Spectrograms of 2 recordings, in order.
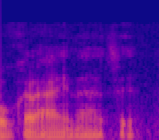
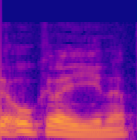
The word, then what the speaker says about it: Ucraina: Allora sono andato a Gluglu, dove dice traduzioni, c'è anche l'audio, e dice Ucraina. Quindi adesso devo cambiare l'accento, perché a volte dico Ucraina. Dobbiamo dire Ucraina, perché così dicono in Ucraina.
